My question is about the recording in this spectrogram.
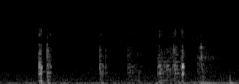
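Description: A few short clicks and rattles from a recurve bow and its fittings being handled, the sharpest one near the end.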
